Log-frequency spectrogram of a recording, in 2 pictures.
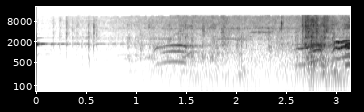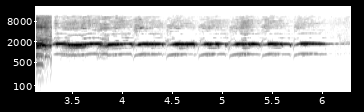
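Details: Bird-of-paradise in the wild gives a few soft downslurred notes, then after a brief crackling burst launches into a steady run of loud, nasal, honk-like notes repeated roughly twice per second.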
